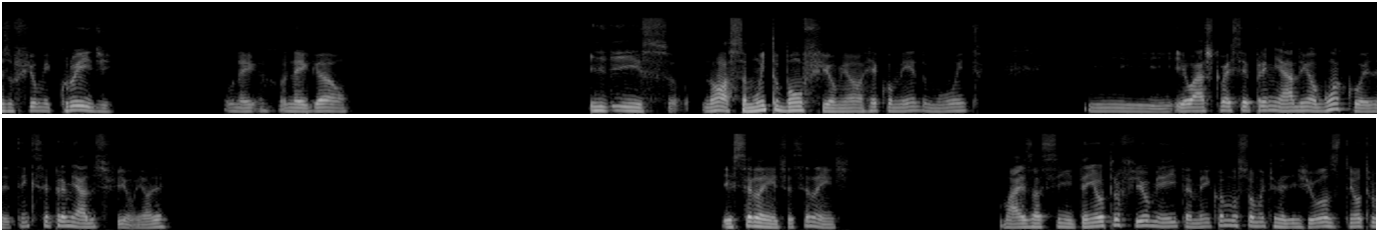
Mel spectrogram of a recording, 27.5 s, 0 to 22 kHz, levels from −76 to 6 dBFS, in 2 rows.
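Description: No technical faults can be heard anywhere in the speech recording. Nothing in it calls for a timestamp or a closer look.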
